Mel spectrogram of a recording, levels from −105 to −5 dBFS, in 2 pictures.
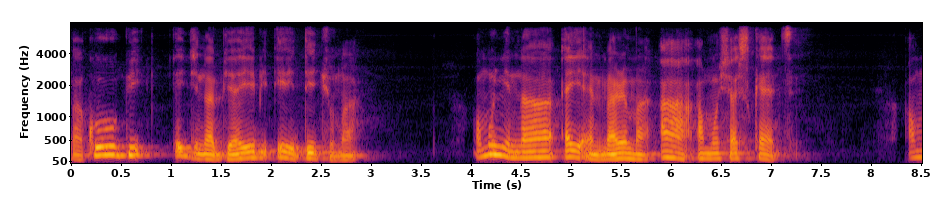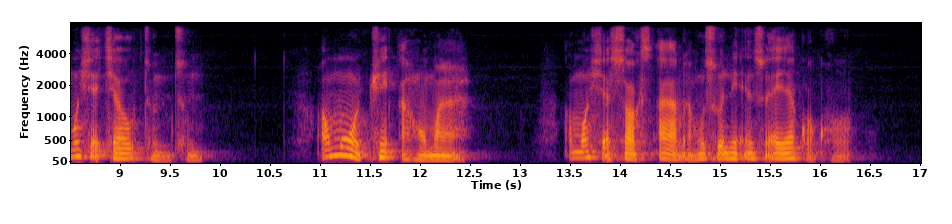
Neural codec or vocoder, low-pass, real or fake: codec, 24 kHz, 6 kbps, HILCodec; 7.2 kHz; fake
